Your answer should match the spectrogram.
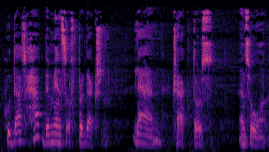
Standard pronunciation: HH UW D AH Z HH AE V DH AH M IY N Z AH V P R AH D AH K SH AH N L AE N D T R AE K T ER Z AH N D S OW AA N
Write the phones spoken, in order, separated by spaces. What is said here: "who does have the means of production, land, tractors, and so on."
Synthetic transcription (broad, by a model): HH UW D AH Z HH AE V DH AH M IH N S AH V P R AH D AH K SH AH N L AE N D T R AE K T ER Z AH N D S OW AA N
